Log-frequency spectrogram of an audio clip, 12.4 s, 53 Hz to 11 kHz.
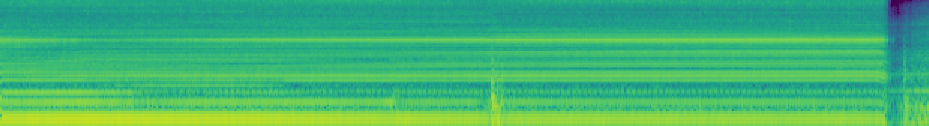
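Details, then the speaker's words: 12 V vacuum pump (Karlsson Robotics D2028) on a 2010 Ford Escape EV conversion, leads touched straight to a 12 V battery, mounted with rubber padding: loud, steady electric buzz with fast even pulsing and strong vibration until power is cut. Normal pump operation. "yeah so it's pretty noisy and it vibrates quite a lot so i put some uh rubber padding inside this mount so that hopefully it's not as loud"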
